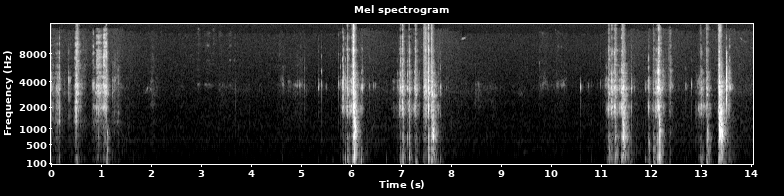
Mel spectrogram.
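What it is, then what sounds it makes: Wooden statue being carved. A metal chisel carves and scrapes near the chest of a large, solid wooden sculpture of the fasting Shakyamuni Buddha lying face up, while the other hand rests on the face. Short bursts of dry, crunchy scraping and clicking come in clusters separated by quiet pauses, with bright, crisp edges and little ring.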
